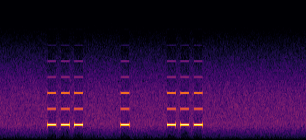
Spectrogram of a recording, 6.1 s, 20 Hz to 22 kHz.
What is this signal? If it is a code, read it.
Beep code, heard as a piezo beeper, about 2500 Hz. 3-1-3. In Phoenix BIOS tables: interrupt mask register failure.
